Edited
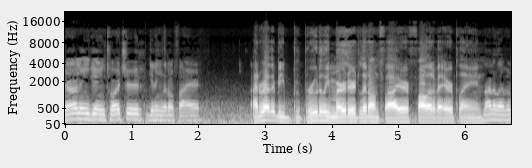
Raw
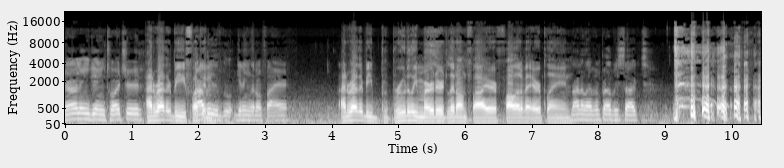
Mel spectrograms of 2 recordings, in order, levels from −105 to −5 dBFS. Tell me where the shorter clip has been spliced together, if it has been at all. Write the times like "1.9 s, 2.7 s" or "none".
1.1 s

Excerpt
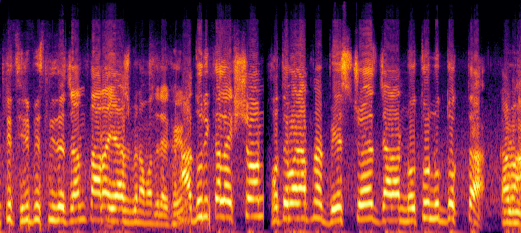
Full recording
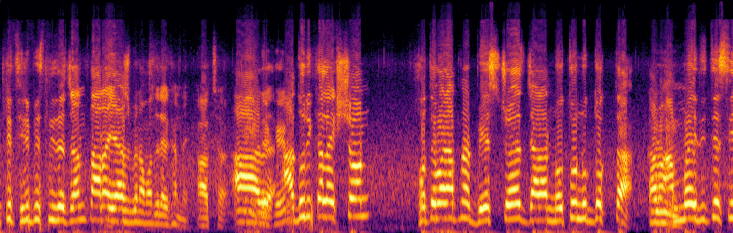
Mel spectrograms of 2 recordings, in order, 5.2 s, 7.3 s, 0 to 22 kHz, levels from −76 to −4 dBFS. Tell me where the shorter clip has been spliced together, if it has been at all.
1.8 s, 2.7 s

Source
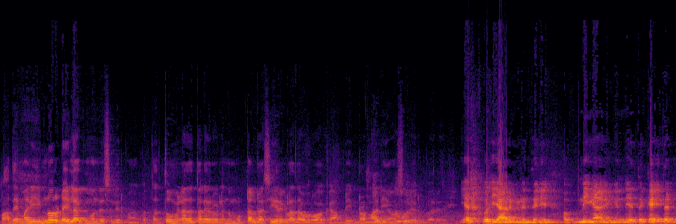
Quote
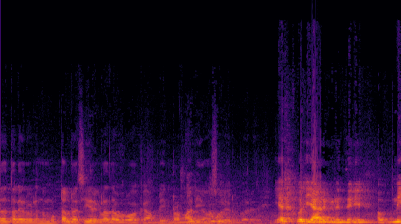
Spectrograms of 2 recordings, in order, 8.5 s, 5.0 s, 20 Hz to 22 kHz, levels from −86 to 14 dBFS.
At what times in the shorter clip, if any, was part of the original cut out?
none

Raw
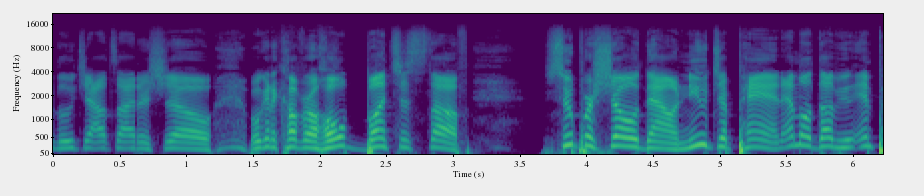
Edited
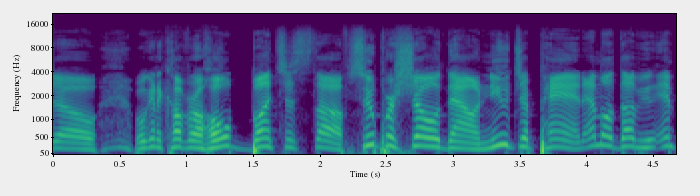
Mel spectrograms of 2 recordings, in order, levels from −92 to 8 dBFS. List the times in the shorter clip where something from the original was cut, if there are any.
2.2 s

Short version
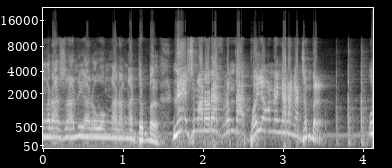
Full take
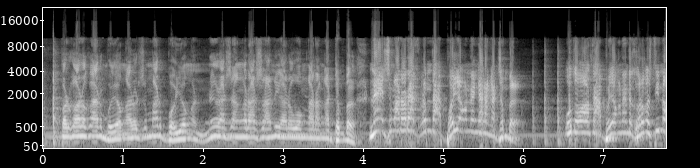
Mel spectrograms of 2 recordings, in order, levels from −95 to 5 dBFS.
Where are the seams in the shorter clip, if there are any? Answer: none

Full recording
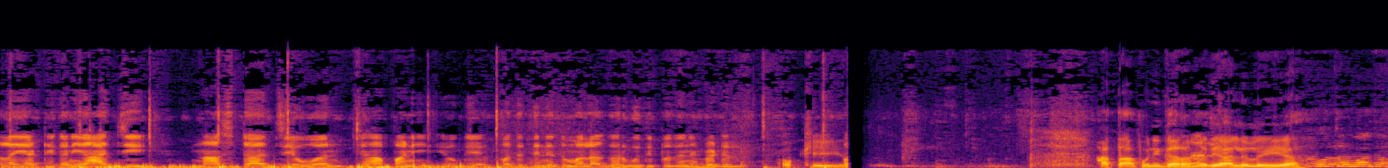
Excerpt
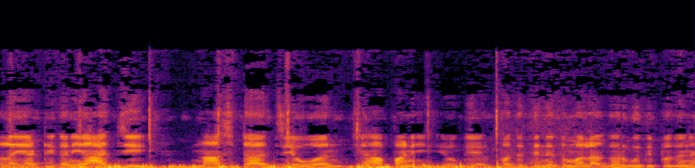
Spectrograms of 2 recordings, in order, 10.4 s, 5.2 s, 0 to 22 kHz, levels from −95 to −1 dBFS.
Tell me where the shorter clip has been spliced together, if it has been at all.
none

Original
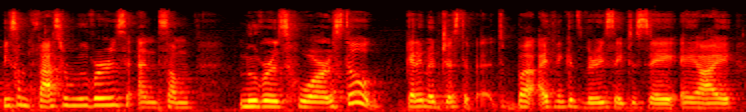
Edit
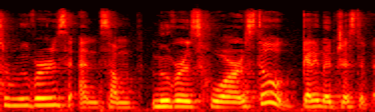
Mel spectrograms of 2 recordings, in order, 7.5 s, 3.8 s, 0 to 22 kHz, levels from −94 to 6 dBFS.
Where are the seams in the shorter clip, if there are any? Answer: 1.4 s, 2.9 s

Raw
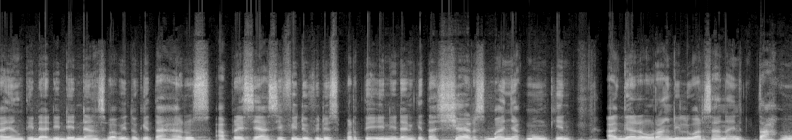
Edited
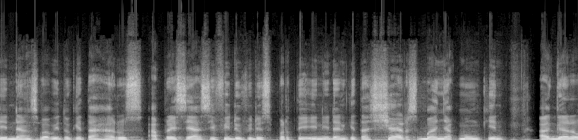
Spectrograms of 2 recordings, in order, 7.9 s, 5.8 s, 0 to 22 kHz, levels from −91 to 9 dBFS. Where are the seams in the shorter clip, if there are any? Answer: none

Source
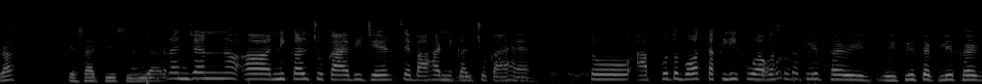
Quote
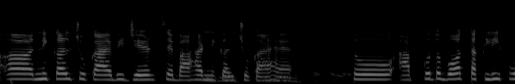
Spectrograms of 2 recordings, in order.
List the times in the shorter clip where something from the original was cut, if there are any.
none

